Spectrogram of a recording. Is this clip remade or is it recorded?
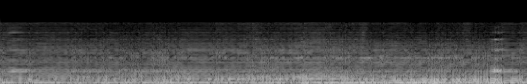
remade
